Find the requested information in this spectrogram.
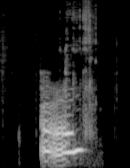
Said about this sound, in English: So many papers. So for you could probably hear my paper moving, you guys. Let me check this one as the last page.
